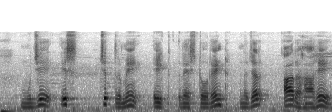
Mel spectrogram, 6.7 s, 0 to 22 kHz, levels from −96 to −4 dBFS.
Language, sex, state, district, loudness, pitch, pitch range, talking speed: Hindi, male, Madhya Pradesh, Dhar, -19 LUFS, 115 Hz, 105-155 Hz, 90 wpm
